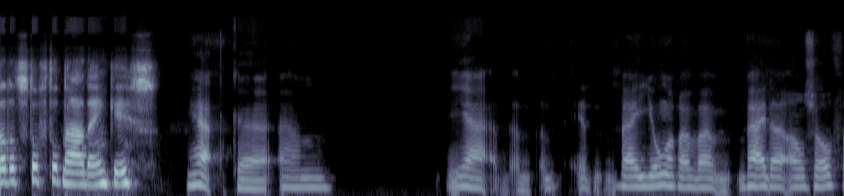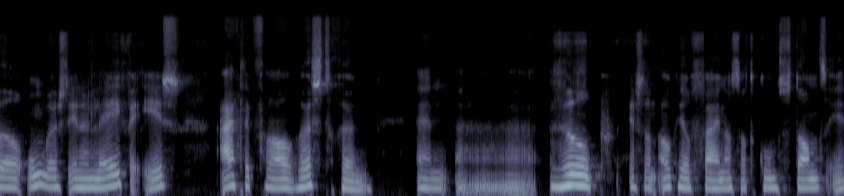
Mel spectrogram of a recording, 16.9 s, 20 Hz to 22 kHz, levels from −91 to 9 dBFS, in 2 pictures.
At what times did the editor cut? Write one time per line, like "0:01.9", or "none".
0:02.3
0:12.5
0:13.9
